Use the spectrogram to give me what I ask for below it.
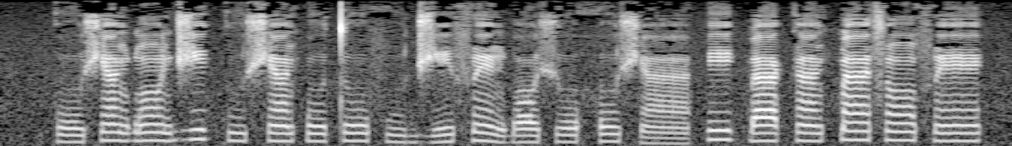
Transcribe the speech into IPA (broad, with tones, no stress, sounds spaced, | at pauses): k o˨ ʃ ã˧ ɡ͡b ɔ̃˧ d͡ʒ e˦ k u˧ ʃ ã˧ k͡p o˧ t o˧ f u˨ d͡ʒ e˨˦ f ɛ̃˦˨ ɡ͡b ɔ˨ ʃ o˨ h o˧ ʃ ã˨ | e˦ ɡ͡b a˧ k ã˧ k͡p ã˦ s ɔ̃˦ f ɛ̃˦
